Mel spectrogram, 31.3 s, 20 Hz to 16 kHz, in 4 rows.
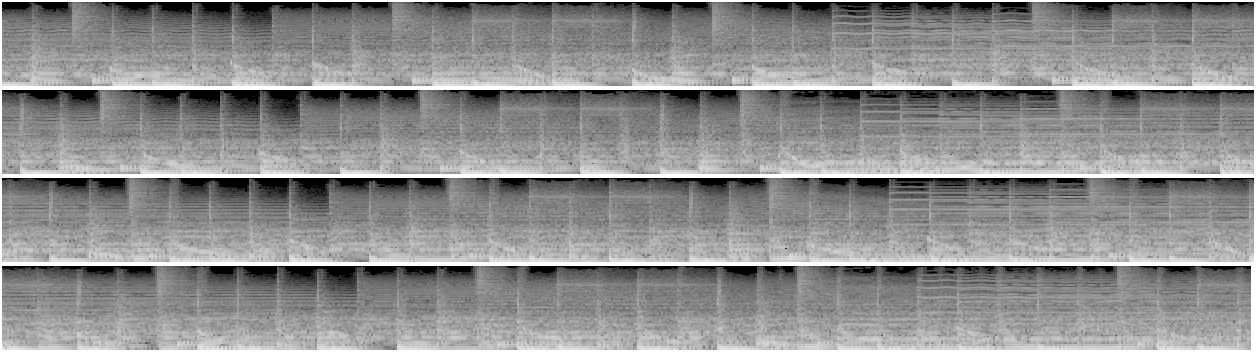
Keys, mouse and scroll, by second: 2.8 double click, 8.1 ctrl+t, 22.4 ctrl+z.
